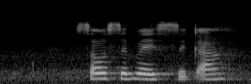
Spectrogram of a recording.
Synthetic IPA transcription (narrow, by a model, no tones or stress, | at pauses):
saʊsɛbesɪkʼa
